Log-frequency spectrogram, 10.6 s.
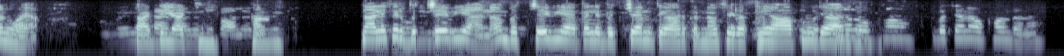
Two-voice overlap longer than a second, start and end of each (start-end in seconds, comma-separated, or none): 3.8-5.3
